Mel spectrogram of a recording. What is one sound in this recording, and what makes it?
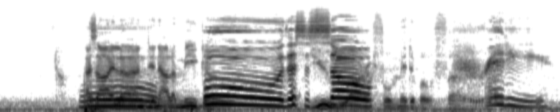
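A young woman talks excitedly into a close microphone.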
